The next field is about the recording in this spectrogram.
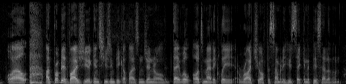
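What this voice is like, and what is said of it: Slight Russian accent. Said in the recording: “you speak with somewhat of an accent ... I'm actually from Russia originally ... I've still got that small accent.”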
